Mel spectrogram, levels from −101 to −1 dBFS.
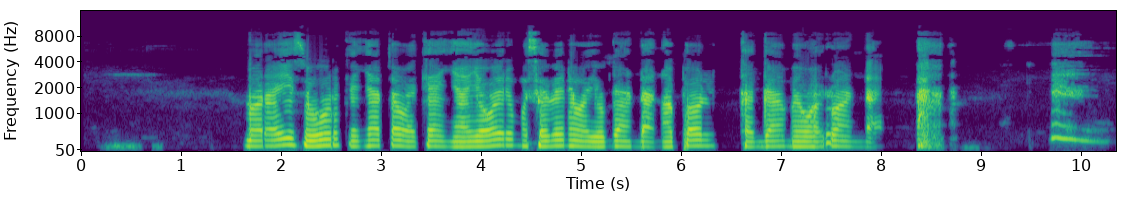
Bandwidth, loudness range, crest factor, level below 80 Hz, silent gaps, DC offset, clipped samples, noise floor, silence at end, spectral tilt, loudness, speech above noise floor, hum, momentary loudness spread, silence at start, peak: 9.4 kHz; 4 LU; 16 dB; -54 dBFS; none; under 0.1%; under 0.1%; -67 dBFS; 0.2 s; -6.5 dB/octave; -16 LUFS; 52 dB; none; 9 LU; 0.35 s; 0 dBFS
